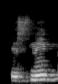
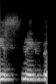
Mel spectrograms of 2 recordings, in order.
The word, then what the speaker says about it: स्निग्ध: बंधः, स्निग्ध, हाँ स्निग्ध, ऐसे ई स्निग्ध नहीं बोलना, बहुत से ई स्निग्ध बोलते हैं, नहीं, वो उच्चारण अशुद्ध है, हमारे लिए उच्चारण की शुद्धि भी होना चाहिए। स्निग्ध वृक्षत्वाद बंध, स्निग्ध, और स को बिल्कुल हल्का सा बोले, स्निग्ध वृक्षत्वाद बंधः, स्निग्ध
